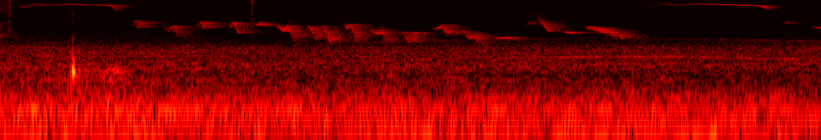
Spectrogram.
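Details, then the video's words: Bird singing outdoors in a city in springtime, thought to be a male trying to attract a mate; a rapid descending series of short high chirps, plus thin high whistles, over a steady low urban rumble. "Oh, and the bird is singing again."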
